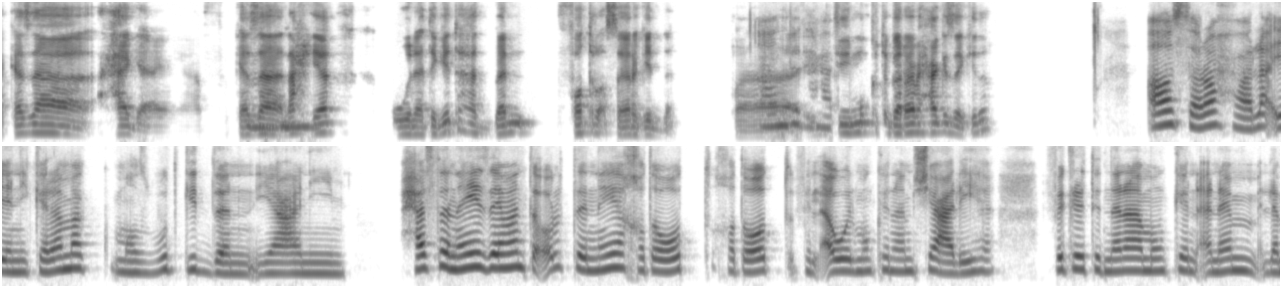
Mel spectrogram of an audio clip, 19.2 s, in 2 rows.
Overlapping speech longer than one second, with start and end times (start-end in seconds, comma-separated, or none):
none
